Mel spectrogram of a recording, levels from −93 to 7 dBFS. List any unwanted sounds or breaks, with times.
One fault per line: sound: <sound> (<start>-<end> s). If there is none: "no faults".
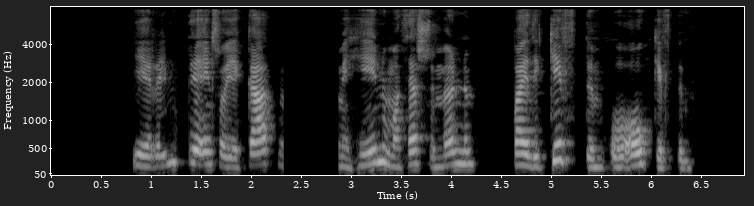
no faults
